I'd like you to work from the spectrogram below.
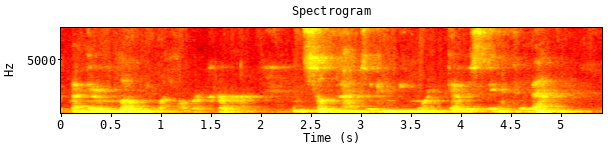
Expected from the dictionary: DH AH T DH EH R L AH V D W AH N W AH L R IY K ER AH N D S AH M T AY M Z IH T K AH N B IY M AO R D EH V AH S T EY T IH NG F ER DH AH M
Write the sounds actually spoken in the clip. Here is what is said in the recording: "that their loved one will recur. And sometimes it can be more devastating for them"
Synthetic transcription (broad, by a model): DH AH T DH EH R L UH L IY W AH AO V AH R K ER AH N S AH M T AY M Z IH T K AH N B IY M AO R D EH V AH S T EY T IH NG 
